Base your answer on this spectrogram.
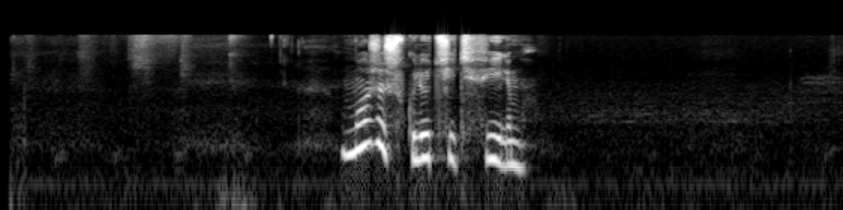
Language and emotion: Russian, neutral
